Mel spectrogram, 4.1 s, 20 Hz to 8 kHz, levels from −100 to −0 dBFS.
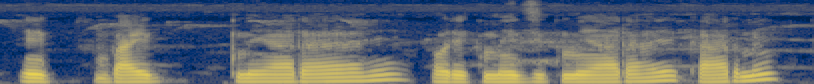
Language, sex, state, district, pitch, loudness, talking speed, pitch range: Hindi, male, West Bengal, Alipurduar, 125 Hz, -18 LUFS, 220 wpm, 120-145 Hz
